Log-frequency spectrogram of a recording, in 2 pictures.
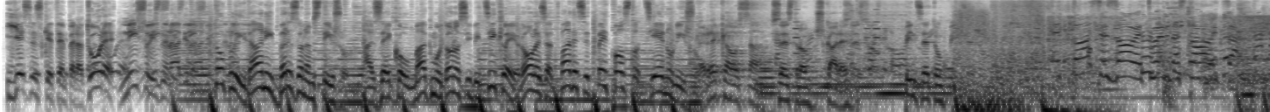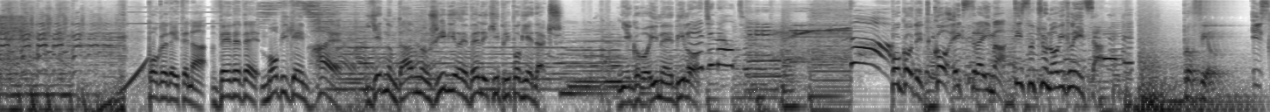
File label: croatian m commercial, voice demos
